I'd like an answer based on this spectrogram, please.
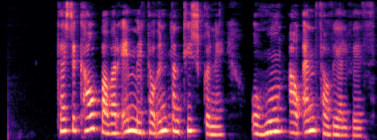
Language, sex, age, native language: Icelandic, female, 50-59, Icelandic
